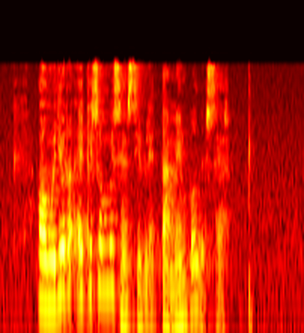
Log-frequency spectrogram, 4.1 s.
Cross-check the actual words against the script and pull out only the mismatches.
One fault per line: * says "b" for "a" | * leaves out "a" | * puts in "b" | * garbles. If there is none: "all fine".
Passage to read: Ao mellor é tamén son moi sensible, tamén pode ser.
* says "que" for "tamén"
